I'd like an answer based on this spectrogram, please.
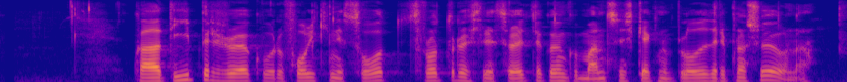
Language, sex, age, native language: Icelandic, male, 50-59, Icelandic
